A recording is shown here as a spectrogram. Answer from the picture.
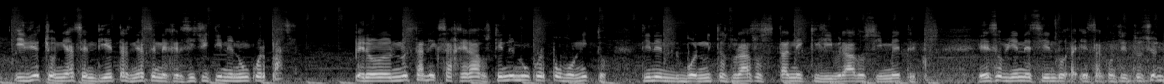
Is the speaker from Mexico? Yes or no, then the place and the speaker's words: yes; Mexico; aquí en mi país, en México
